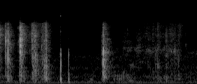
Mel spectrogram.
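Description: Tarot cards being shuffled by hand, giving quick papery riffles and flicks in several short bursts, close and fairly quiet, with a softer rustling stretch near the end.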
